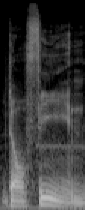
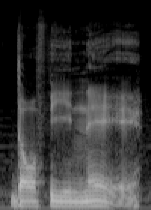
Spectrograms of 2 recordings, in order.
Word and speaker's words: Dauphiné: But quite a few French people chimed in to let me know that my pronunciation is in fact all wrong. This special E here makes the pronunciation closer to Dauphiné, which yeah, as you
